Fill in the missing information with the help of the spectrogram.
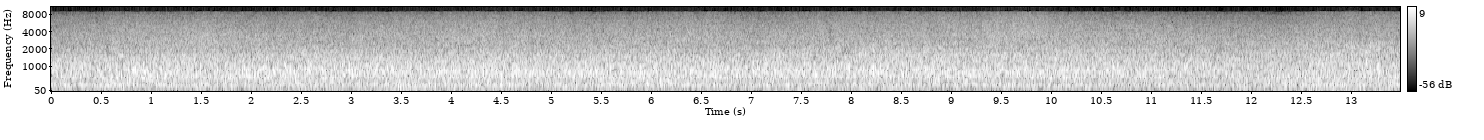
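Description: Loud, steady rush of turbulent seawater surging and churning in a flooded harbour.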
